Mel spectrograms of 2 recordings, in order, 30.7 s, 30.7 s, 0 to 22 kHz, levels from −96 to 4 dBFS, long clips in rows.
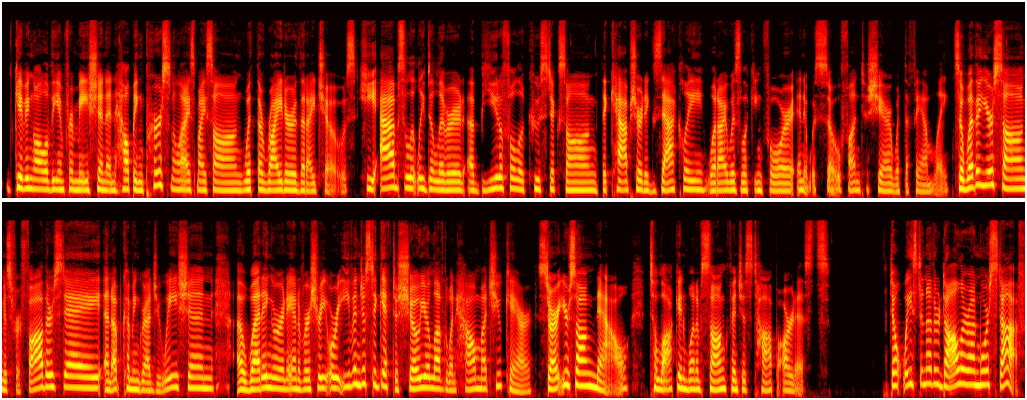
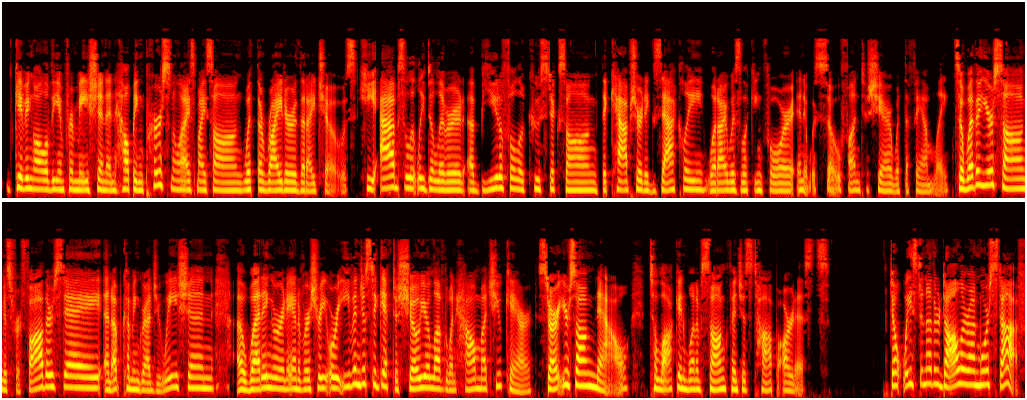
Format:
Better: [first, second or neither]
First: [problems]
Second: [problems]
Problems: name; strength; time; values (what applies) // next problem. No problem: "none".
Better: first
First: none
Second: garbled, watery; slightly; nothing above 9 kHz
